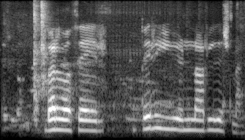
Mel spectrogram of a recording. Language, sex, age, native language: Icelandic, male, 11, Icelandic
